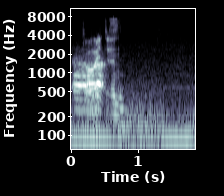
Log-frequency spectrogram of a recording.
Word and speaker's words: Gaiden: I mean, whether you want to pronounce it Gaiden or Gaiden. Gaiden.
